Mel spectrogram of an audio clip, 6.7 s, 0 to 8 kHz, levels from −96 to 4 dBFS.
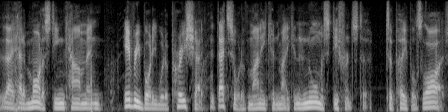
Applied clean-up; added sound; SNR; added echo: neural mask model RNNoise.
